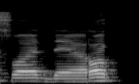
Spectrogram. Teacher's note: Macet dulu suaranya, aliran suaranya tertahan, baru sisanya itu hamas. Soderok, nah itu syiddahnya.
